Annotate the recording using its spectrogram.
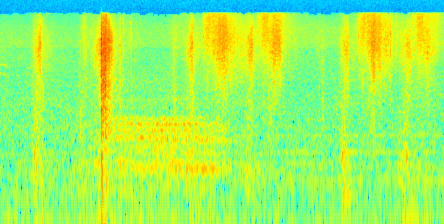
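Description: Leafy branches rustle and snap as plants are pulled.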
